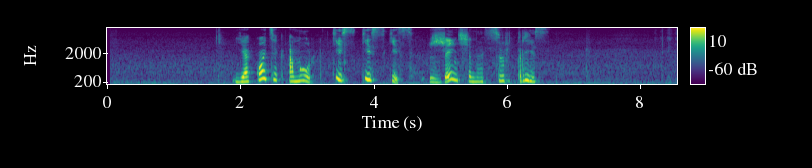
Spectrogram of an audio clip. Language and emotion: Russian, positive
